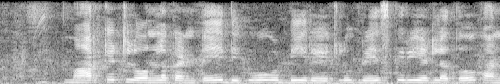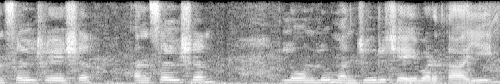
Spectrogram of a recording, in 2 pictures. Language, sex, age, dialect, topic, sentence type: Telugu, male, 41-45, Central/Coastal, banking, statement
